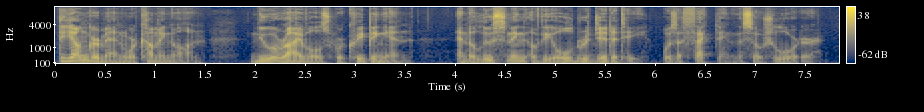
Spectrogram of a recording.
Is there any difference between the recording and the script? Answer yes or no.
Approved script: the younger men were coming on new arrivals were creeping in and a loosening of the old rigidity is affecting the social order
yes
